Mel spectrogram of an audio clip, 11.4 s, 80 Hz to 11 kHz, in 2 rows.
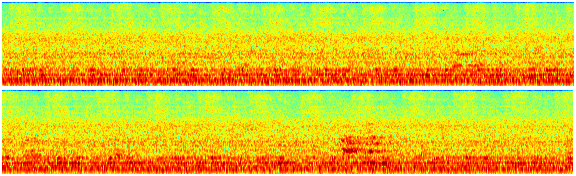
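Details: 2009 Citroën Grand C4 Picasso during a test drive: a faint high chirp repeating about twice a second over a steady engine, a cyclic/intermittent squeak from the engine that the seller blamed on the belt after long sitting. Source unconfirmed.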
